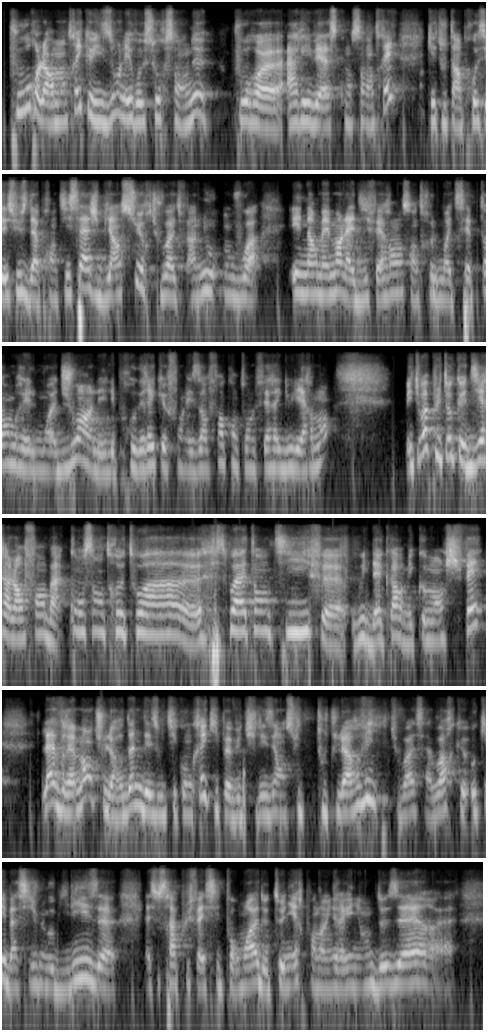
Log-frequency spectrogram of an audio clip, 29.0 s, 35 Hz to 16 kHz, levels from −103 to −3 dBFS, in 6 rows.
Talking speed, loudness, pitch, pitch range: 240 wpm, -27 LUFS, 195 Hz, 180-230 Hz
